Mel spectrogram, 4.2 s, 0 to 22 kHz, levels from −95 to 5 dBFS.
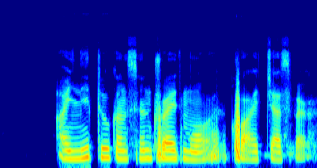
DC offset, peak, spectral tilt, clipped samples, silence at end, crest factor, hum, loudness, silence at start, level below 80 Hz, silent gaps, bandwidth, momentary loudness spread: under 0.1%; -10 dBFS; -8 dB/octave; under 0.1%; 0.05 s; 22 dB; none; -31 LUFS; 0.75 s; -72 dBFS; none; 7.6 kHz; 9 LU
